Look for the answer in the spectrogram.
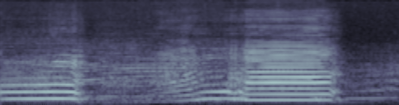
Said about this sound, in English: Here in Devil's Lake, men clutching whips herd a drove of black Angus into a chute, opening a huge hulking metal door.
